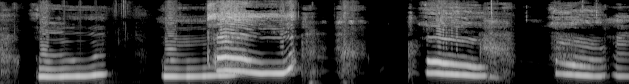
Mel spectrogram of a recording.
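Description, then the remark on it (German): A person mimics whale song with four long, sliding wails, each rising or bending in pitch, separated by short pauses and soft breaths. The voice is fairly loud. “hörst du die Wahlgesänge?”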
